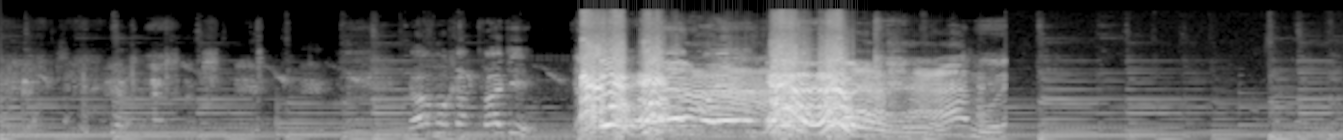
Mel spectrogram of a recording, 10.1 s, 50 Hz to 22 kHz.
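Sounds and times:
dog barking loudly: 4.3s - 7.1s.

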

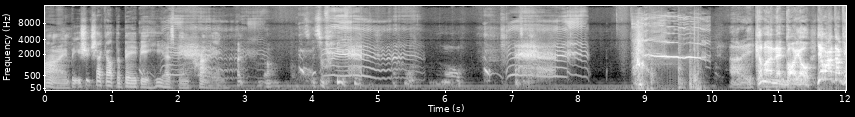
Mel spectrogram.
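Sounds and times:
newborn baby crying: 1.4s - 5.8s, 6.5s - 10.0s.

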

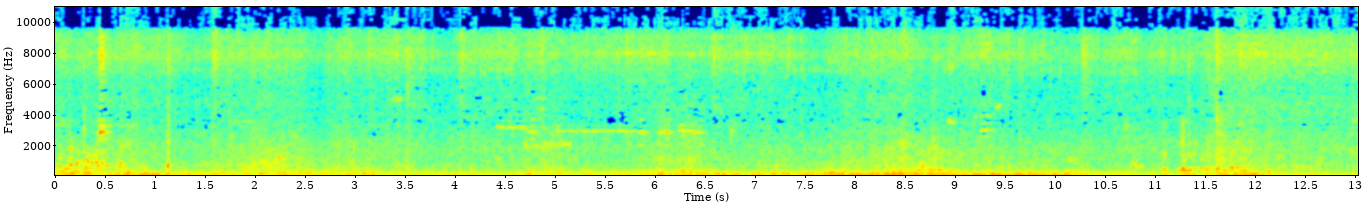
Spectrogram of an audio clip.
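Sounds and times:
street background rumble: 0.0s - 13.0s.

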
